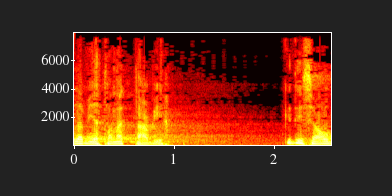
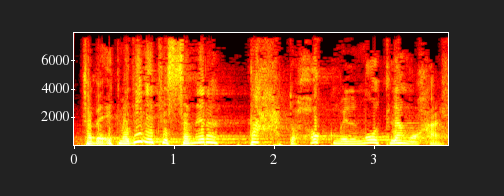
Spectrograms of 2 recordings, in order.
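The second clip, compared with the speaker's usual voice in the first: ordinary talk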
